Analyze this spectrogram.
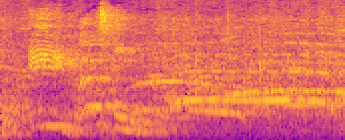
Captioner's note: the audience cheers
